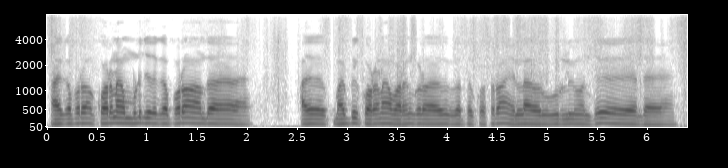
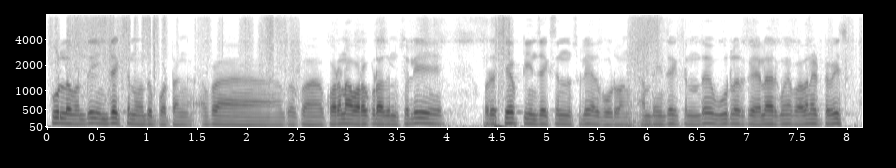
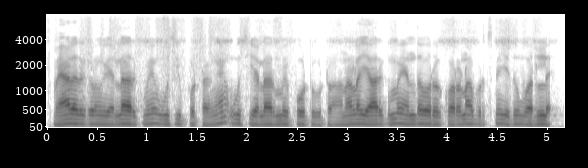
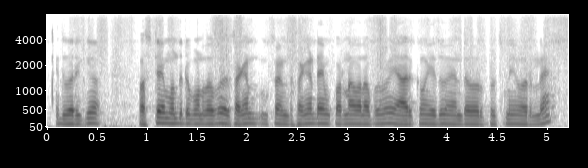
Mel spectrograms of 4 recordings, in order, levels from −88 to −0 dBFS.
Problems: none marked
